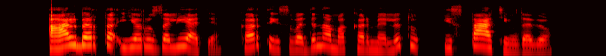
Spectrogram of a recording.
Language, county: Lithuanian, Kaunas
